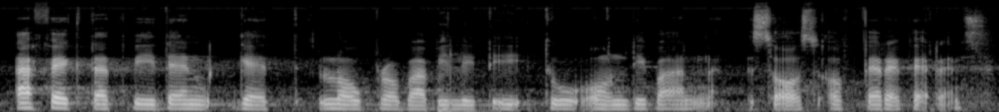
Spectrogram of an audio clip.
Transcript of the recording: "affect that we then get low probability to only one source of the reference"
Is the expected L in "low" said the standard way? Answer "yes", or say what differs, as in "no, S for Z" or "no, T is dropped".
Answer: yes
